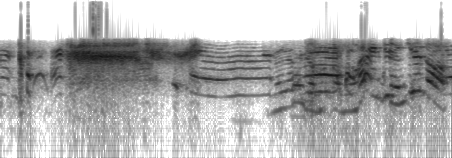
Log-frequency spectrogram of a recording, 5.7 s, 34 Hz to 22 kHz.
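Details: A 5-month-old baby cries in rising and falling wails with sobbing breaks and whimpers in a small room; infant crying.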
